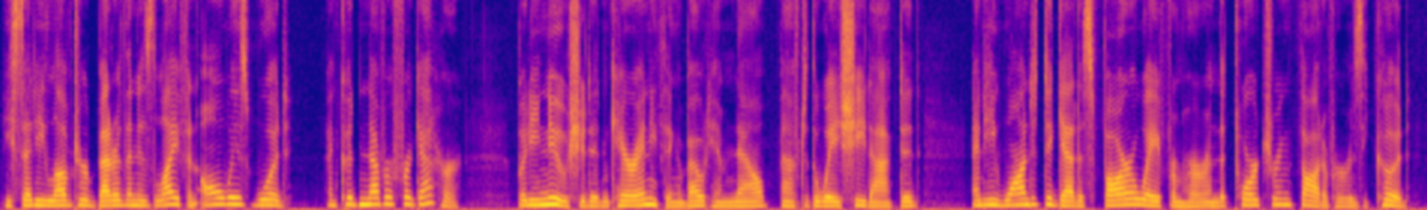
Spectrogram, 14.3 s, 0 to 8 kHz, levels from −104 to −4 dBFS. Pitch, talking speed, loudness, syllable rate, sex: 195 Hz, 215 wpm, -18 LUFS, 5.2 syllables/s, female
